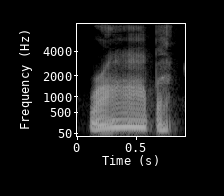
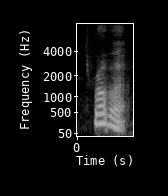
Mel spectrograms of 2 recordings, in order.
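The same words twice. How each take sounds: First: Drawn-out Canadian Robert; kids' new Canadian accent. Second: Said in the usual way. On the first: Retold or imitated. Mum repeating the kids' answer, imitated Canadian accent. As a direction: mimic a kid's Canadian vowel in Robert. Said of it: "I heard their accents change".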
